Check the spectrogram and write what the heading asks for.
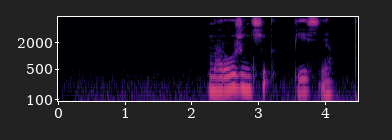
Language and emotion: Russian, neutral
